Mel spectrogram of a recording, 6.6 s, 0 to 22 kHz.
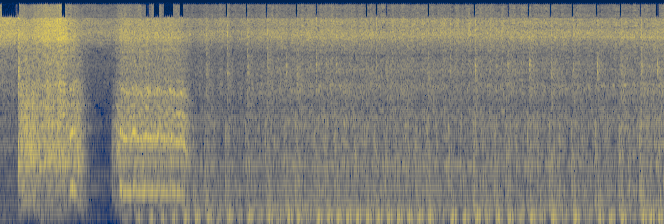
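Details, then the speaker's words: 1984 Kawasaki Prairie KLT250 barn find, old fuel drained and fresh fuel added, jump pack at 12.6 V, no air filter: engine fires and idles unevenly with regular low pops, lean and popping back through the carburetor. "hey what does a sound damn good that popping back through far you're running lean no air filter"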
